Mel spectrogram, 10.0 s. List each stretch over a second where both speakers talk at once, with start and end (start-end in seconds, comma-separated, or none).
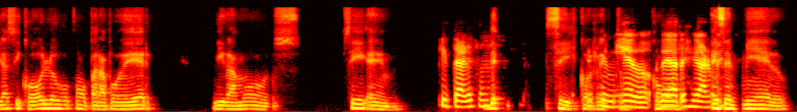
7.3-9.1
